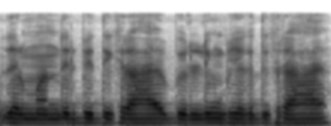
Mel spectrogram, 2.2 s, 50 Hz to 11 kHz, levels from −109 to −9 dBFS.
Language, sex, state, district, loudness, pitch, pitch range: Hindi, male, Jharkhand, Garhwa, -15 LUFS, 125 Hz, 125-130 Hz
